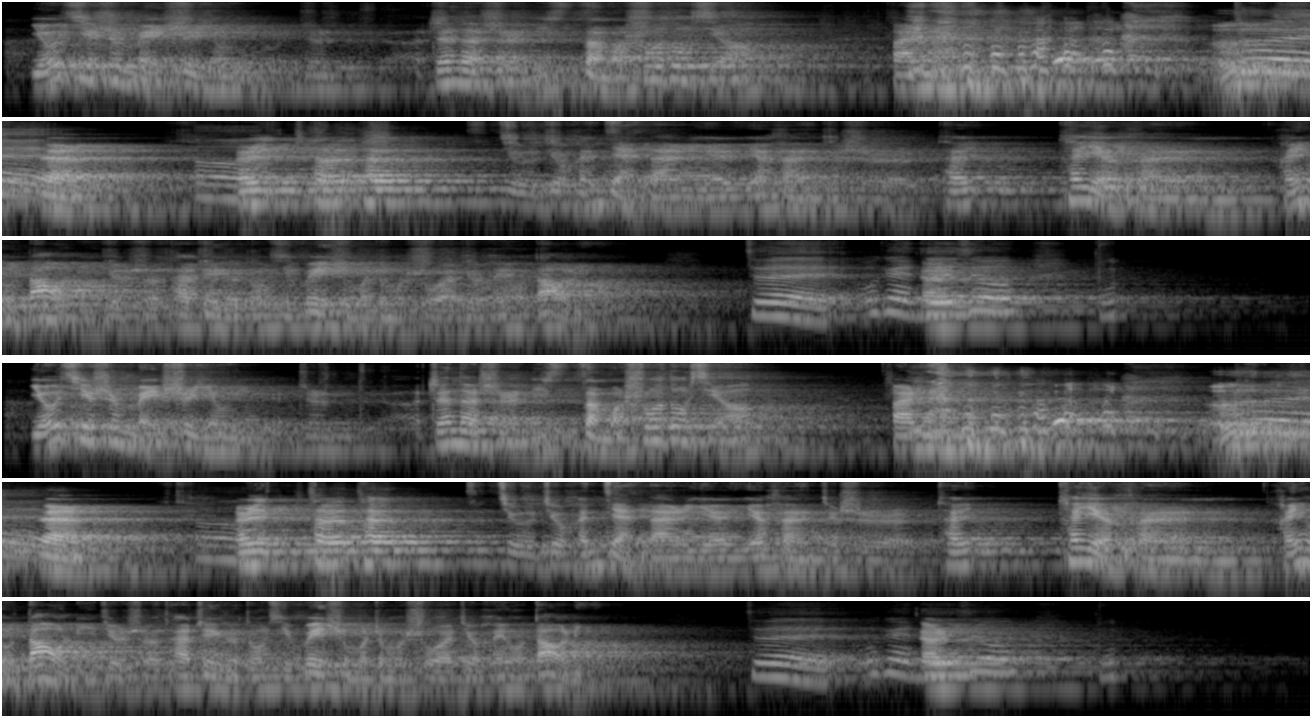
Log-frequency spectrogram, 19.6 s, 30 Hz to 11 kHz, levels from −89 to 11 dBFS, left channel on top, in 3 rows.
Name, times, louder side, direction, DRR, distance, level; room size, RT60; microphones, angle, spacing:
voice 1, 0.1-1.7 1.9-3.8 4.4-4.9 5.2-5.4 6.0-6.4 6.7-7.0 7.4-8.5 9.0-11.4 11.8-16.0 17.7-17.8, right 3 dB, 70° right, 4 dB, 3.5 m, -26 dB
voice 2, 4.5-6.8 7.5-8.5 16.8-18.6, left 4 dB, 35° left, 8 dB, 1.4 m, -31 dB
24.0 x 21.0 x 9.8 m, 2.1 s
head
